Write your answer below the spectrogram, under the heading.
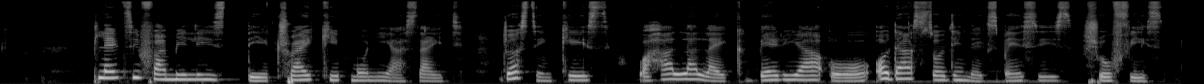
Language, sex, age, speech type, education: Nigerian Pidgin, female, 30-45, spontaneous, tertiary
